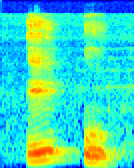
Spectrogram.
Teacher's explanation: संवृत स्थिति से कुछ अधिक खुलता है अर्थात मुख आधे से कम खुलता है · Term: अर्ध संवृत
